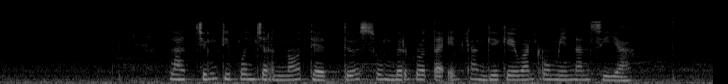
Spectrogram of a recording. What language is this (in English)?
Javanese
